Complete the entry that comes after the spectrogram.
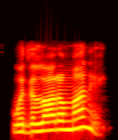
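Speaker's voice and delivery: normal talking voice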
